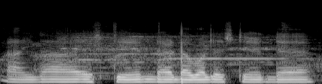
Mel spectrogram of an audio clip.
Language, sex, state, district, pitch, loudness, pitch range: Hindi, male, Chandigarh, Chandigarh, 115 Hz, -16 LUFS, 110-115 Hz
